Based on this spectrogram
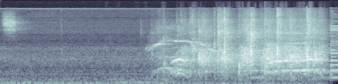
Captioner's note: applause, Cheers, Whistle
